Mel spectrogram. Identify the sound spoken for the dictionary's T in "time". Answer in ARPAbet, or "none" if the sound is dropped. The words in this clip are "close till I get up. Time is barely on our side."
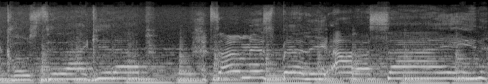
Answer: S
